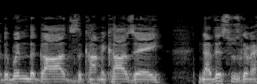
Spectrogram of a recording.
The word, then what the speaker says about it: kamikaze: with your bomb and they call them the kamikaze actually is pronounced in japanese the kamikaze which means by the way divine wind kami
